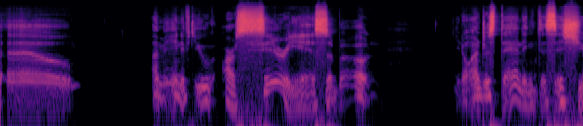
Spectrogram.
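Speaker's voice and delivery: cool, relaxed delivery with swooping pitch. Describing a calm, raspy-voiced public figure, doing a bad RFK impression. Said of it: "that was a bad impression".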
